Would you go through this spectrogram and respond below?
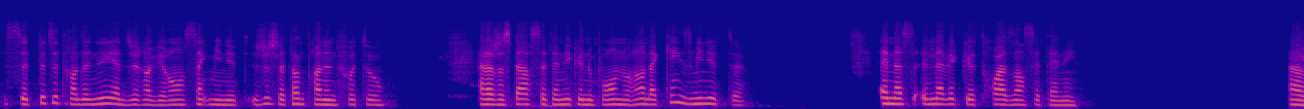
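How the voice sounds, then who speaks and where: A woman interpreting a webinar presentation live, in measured, halting short phrases. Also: on the low side, fairly even intonation, a little mellow.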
